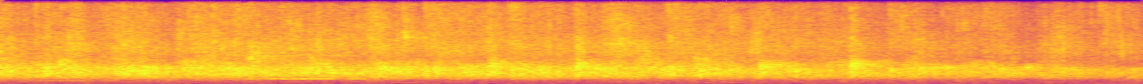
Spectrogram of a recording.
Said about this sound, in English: Clap your hands unto God and give him a praise.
